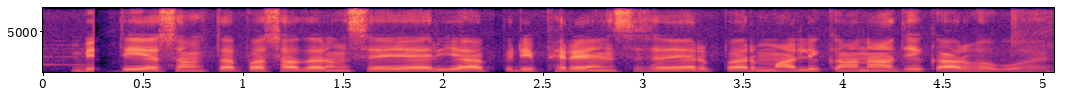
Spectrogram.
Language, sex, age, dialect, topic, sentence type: Magahi, male, 18-24, Southern, banking, statement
